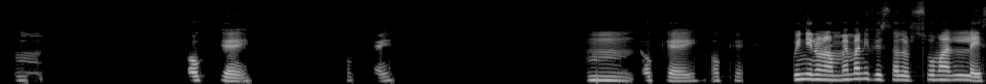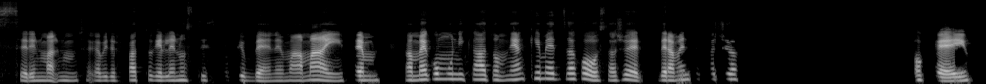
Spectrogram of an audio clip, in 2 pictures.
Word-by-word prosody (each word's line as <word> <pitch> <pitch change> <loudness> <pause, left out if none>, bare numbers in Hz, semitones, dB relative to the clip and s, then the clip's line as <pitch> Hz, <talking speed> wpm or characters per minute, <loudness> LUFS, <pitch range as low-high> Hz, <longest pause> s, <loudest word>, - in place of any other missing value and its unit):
Mh. 185 -1 -15 1.5
Okay. 170 -5 0 1.0
Okay. 180 0 -11 1.9
Mhmm, 190 -3 -2
okay, 165 -3 -3
okay. 180 -1 -13 0.4
Quindi 235 +2 +4
non 230 -1 +6
ha 210 - +7
mai 215 +2 +1
manifestato 230 -4 +1
il 195 - -2
suo 215 +3 -5
malessere, 190 -5 +2
il 180 - -6
mal 180 0 -3
mhmm, 180 -1 -12
cioè 200 - -23
capito 185 0 -9
il 180 - -12
fatto 200 +3 -7
che 190 - 0
lei 185 0 -3
non 195 +1 -6
stesse 190 0 -19
più 195 - -9
bene? 170 -1 -4
Ma 180 +1 -2
mai 180 -3 +4
cioè, 200 -2 +6
ma 195 +1 -7
mai 220 +3 +5
comunicato 235 -3 -3
neanche 235 +7 -2
mezza 255 -1 -2
cosa, 195 -6 -1
cioè 200 -5 +1
veramente 210 +5 +1
faceva 245 -1 -6 1.8
Okay. 175 -2 +5
195 Hz, 120 wpm, -24 LUFS, 180-220 Hz, 1.9 s, ha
